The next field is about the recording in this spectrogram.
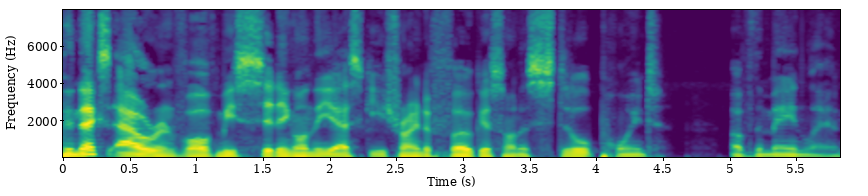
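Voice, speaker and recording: On a very clean recording with a silent background, a man at medium pitch sounds animated, with lively intonation at a moderate pace. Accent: Australian. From Australia. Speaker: podcast host. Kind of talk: casual banter, comedic chat. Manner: joking, animated.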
